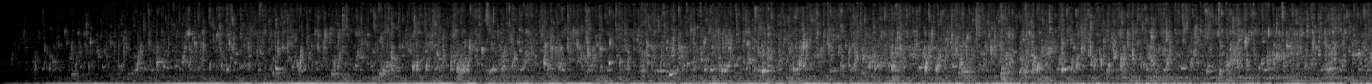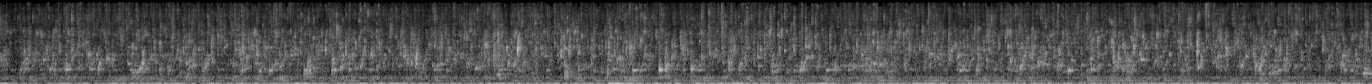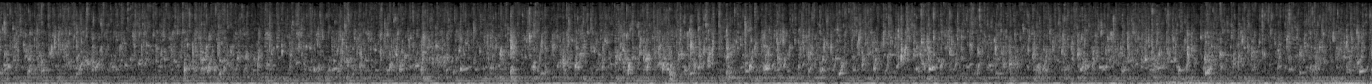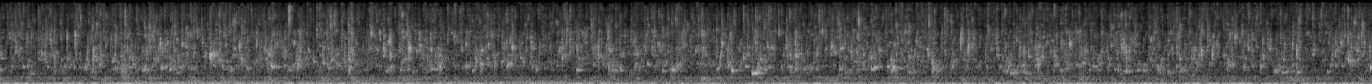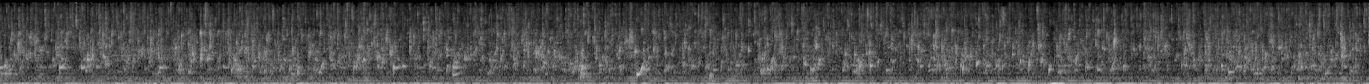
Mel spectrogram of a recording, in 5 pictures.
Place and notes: Florac, Rue du Four, fountain under the church / fontaine sous l'église
Florac, France, 12 July 2011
